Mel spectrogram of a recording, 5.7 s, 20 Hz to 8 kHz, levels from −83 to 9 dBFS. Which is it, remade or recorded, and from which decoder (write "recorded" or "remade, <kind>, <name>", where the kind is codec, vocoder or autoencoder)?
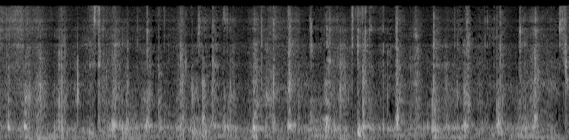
remade, codec, SNAC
